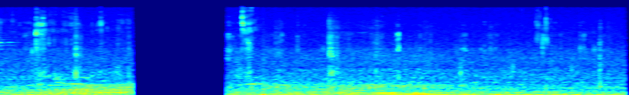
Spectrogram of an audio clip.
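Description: Close-miked mouth chewing a handful of Bombay duck (lote fish) mash and rice, with scattered wet clicking mouth sounds. The sound cuts out completely for about a second early on, then the chewing resumes.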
